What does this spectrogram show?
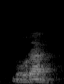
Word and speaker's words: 모란: 모란 모란이 한문으로 이렇게 쓰거든요. 목단.이 이 목단은 목단이라 읽지 않고 모란이라고 읽는다.이 두 개가 나와 있어요.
